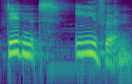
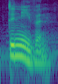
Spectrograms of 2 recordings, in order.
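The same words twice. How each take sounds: First: Every sound is pronounced carefully and fully. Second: It is said fast with some sounds dropped.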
